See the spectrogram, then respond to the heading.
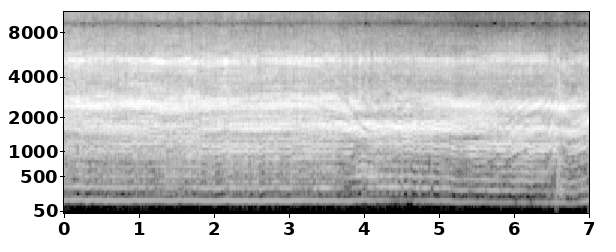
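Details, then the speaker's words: Traxxas Revo 3.3 nitro RC truck during day-two break-in, fourth tank, low speed needle found slightly lean; wheels not spinning, reading 247 on Traxxas Link app. High-pitched steady buzz holding its note without stumbling or dying; well-tuned normal idle. "So easy to tune it up. And like I said, you want it to sit here and idle without shutting off."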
